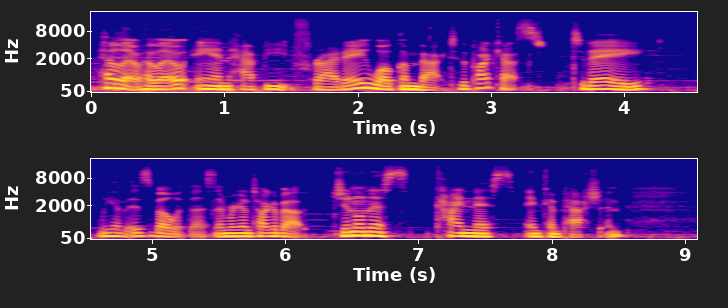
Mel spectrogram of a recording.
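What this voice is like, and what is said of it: Congested voice from a cold. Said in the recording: “I have a little bit of a cold ... you sound like a third grader”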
